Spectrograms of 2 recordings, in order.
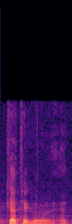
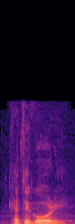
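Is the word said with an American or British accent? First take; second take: British; American. First: It is said with a British accent. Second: It is said with an American accent. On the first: "if the British would say" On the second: "the Americans would say"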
